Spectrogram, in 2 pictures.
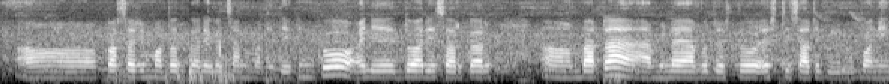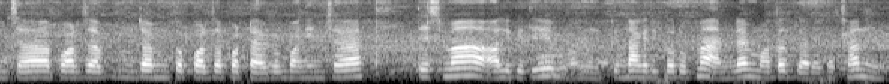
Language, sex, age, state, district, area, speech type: Nepali, female, 45-60, West Bengal, Darjeeling, rural, spontaneous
